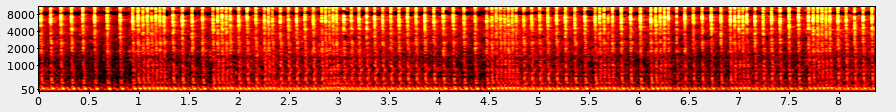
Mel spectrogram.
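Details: Free four-wheeler (quad) with non-working start button, started by jumping the solenoid; small single runs with an uneven, lumpy, clattery beat that never settles to a smooth idle; rough running, carburetor needs fixing.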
